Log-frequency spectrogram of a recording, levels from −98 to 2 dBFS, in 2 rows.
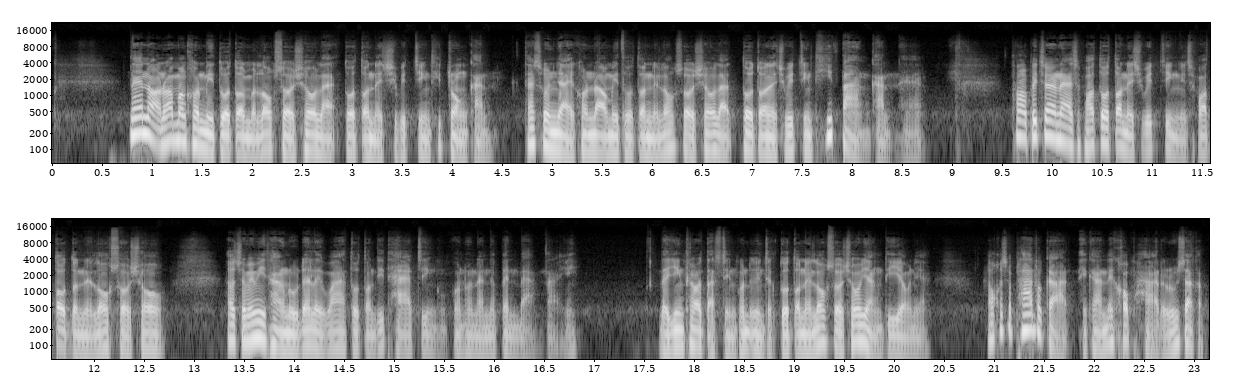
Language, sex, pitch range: Thai, male, 80-110 Hz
